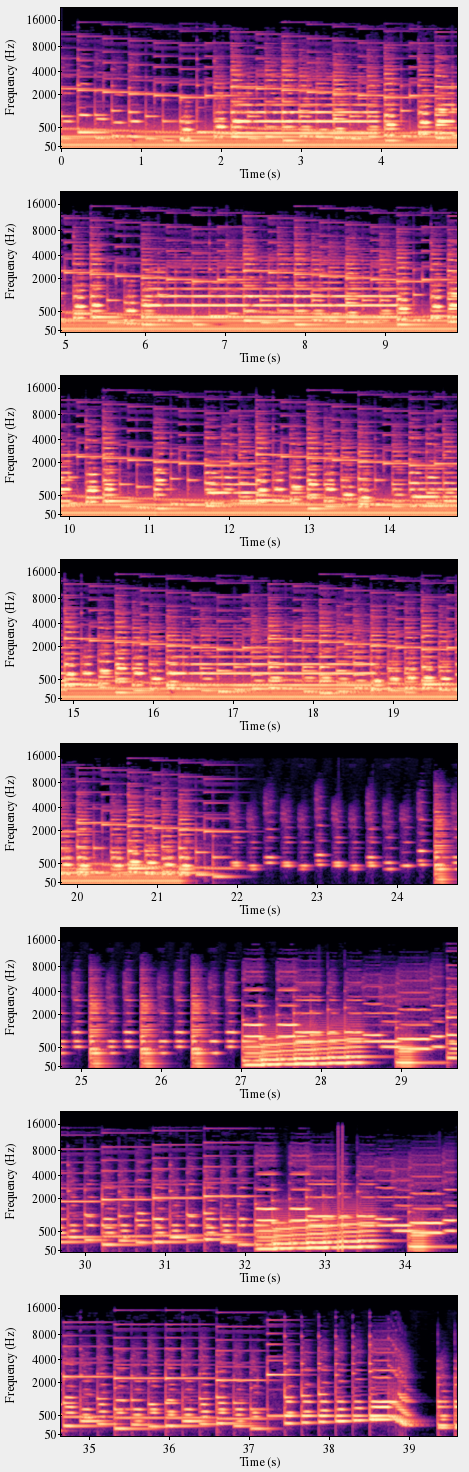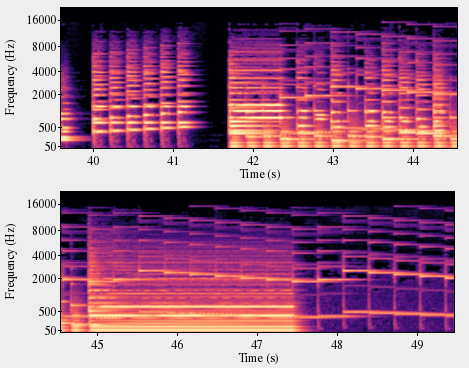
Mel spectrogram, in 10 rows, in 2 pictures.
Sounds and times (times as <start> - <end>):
Background music: 0.0 - 40.3, 41.7 - 47.6.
